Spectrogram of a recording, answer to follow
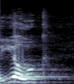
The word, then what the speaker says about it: yoke: que es yoke eh la primera Pues suena como una y prácticamente y se escribe con j y la otra en cambio Pues suena como una I como si fuera una I latina Al principio yoke que es la que significa yugo entonces Imagínate cuando está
